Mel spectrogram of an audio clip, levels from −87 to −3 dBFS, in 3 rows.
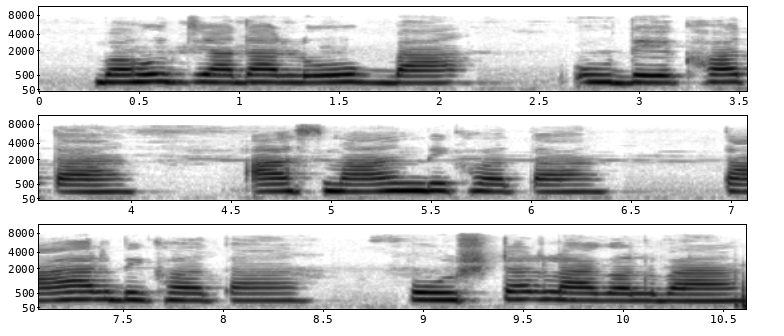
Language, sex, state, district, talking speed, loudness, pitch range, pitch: Bhojpuri, male, Uttar Pradesh, Deoria, 75 wpm, -13 LUFS, 245-260 Hz, 250 Hz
